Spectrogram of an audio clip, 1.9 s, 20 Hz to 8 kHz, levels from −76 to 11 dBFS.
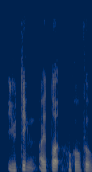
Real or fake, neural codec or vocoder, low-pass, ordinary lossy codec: real; none; 7.2 kHz; none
